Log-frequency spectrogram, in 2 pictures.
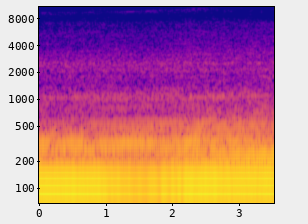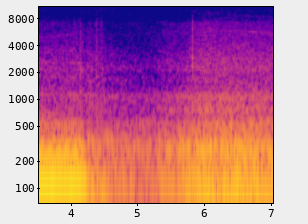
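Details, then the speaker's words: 2G Cummins diesel truck at cruise with overdrive turned back on: steady deep drone, then the engine note drops sharply and settles lower as the torque converter locks; normal lockup, which releases whenever the accelerator is let off. "Then we'll turn overdrive back on, and it definitely changes it a little bit. There we go, she locked."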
